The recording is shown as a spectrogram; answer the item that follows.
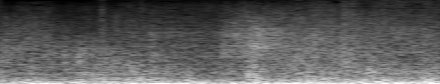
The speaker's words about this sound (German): Leos Blick fällt auf eine Maschine, die unter ohrenbetäubendem Lärm unablässig Dampf entweichen lässt.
